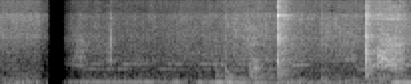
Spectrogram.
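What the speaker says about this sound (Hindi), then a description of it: "तो प्याज मैंने धीमी आंच में सॉफ्ट, थोड़े हल्के से सॉफ्ट किए हैं।" Onions soften in a pan over low heat for egg bhujiya, with a gentle quiet sizzle under spoon stirring and a couple of sharp scrapes and clinks against the pan.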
